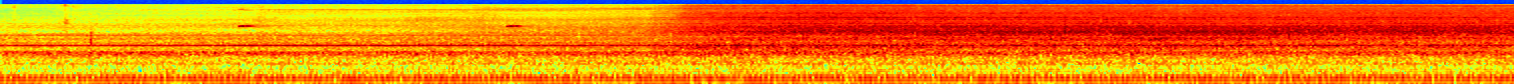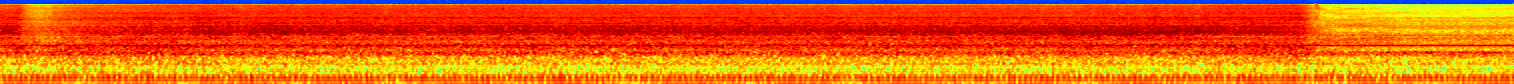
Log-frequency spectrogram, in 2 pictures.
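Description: Hot-air rework station blowing a steady hiss of hot air for about twenty seconds, switching on about seven seconds in and cutting off near the end, while a small IC is heated to be lifted off a phone logic board. Under it runs a steady workbench hum with a thin high tone.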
